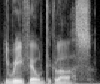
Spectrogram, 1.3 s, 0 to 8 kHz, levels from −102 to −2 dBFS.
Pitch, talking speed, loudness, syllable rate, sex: 95 Hz, 180 wpm, -18 LUFS, 5.2 syllables/s, male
